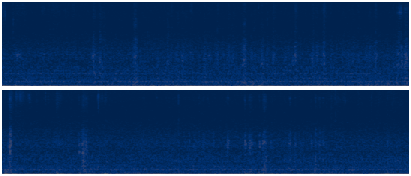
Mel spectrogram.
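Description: A metal fountain pen nib scratches across a yellow lined legal pad already covered in handwriting as a hand writes, with a clip-on microphone resting on the page. Quiet, dry scratching and light ticking patter come in uneven bursts over a steady low hum that dominates the sound.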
